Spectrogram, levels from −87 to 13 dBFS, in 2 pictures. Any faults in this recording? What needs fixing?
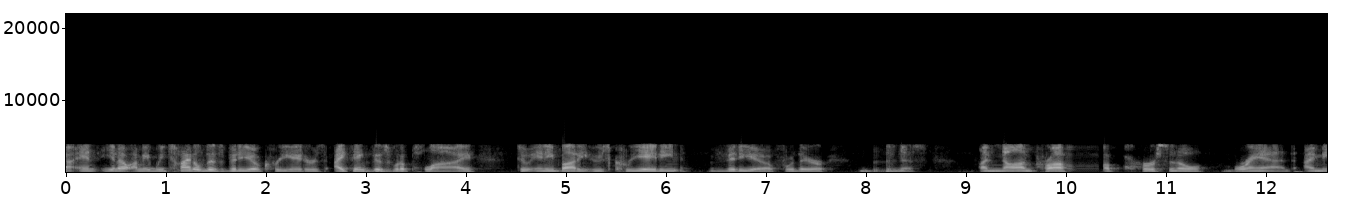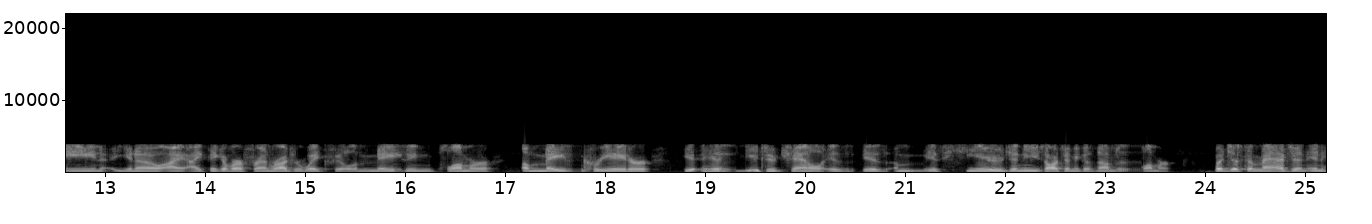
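GSM full-rate codec, throughout the clip: the speech has the buzzy, gravelly roughness of the original GSM coder, which fits a 13 kbps full-rate coder. It models the vocal tract as a filter and excites it with a regular pulse train that keeps only every third excitation sample, so fine voicing detail is lost, and nothing above 4 kHz survives, leaving the speech narrow and dull. The damage is plainly audible. To prevent it, use a wideband or modern codec such as AMR-WB or Opus instead of GSM full rate.

Lost GSM frames at 6.08 s (60 ms, just before "video for their"), 8.08 s (120 ms), 10.02 s (300 ms, just before "a personal brand I"), 15.86 s (100 ms), 17.62 s (140 ms), 19.12 to 19.54 s (about 260 ms of losses scattered over 400 ms, the longest run roughly 100 ms), 21.06 s (120 ms, between "channel is is" and "is huge") and 23.16 s (200 ms). 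At each gap the decoder repeats the last good frame's parameters, so the sound freezes into a rough, metallic ring. In the 300 ms loss at 10.02 s that ring lasts longest. To prevent it, carry the stream over a cleaner link with error protection or jitter buffering so that frames arrive intact.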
